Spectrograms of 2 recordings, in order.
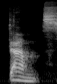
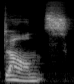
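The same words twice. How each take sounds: First: It is said in a northern English accent. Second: It is said in a non-northern English accent. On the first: "I'm from the north of of the country, and I say certain things like dance" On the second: "instead of dance"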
